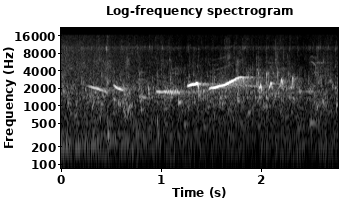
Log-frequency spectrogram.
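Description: Woodland birds, in a background recording by Hannah Tribe, sing softly, with a few thin, high chirps and short rising whistles standing out over a steady airy hiss. No one speaks.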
